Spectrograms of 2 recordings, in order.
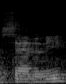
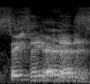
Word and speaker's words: Saint Denis: What, fucking Saint Denis? Yes! Yep. Saint Denis! Fucking Saint Denis. It's Saint Dennis, okay? goddammit. It's spelled out. Welcome Saint to Dennis. America, bitch. We pronounce our S's and we don't run from fights.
